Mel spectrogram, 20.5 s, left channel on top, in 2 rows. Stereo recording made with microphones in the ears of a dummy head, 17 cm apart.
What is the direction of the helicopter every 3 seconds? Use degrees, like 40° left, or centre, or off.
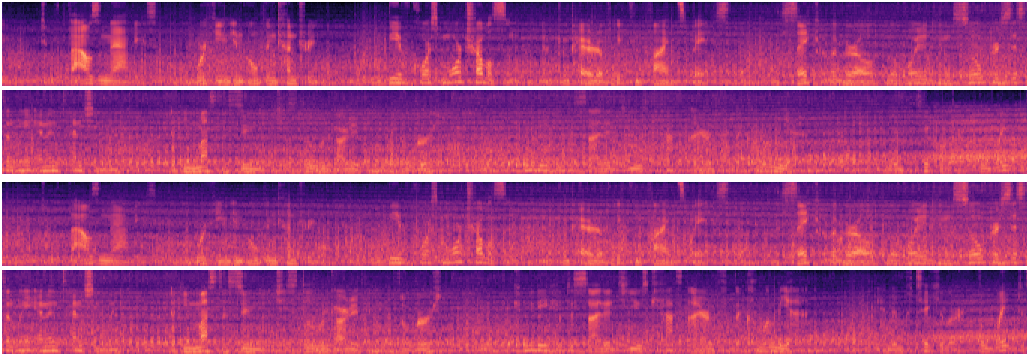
50° right, 40° right, 30° right, 10° right, 10° left, 30° left, 50° left.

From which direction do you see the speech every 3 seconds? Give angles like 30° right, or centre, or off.
50° left, 30° left, centre, 30° right, 50° right, 60° right, 70° right.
